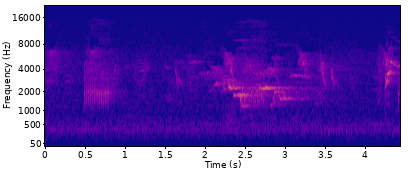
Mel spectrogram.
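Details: Black kite recorded 4 September 2022, giving thin, quavering whistled calls, with European golden oriole, common nightingale and house sparrow chirping and singing in the background.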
